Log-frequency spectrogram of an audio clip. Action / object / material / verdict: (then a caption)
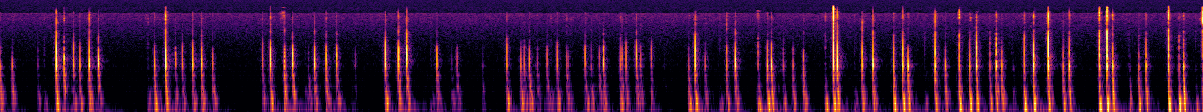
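tap / thin silicone coaster on a table / silicone / none. Long natural nails and fingertips of both hands tap a flat, round, pink silicone coaster with a dotted surface, thin and solid, lying on a dark table next to a recorder. The result is quick, uneven bursts of soft, dull, low taps with very short decay, broken by brief pauses and growing a bit louder and denser toward the end.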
